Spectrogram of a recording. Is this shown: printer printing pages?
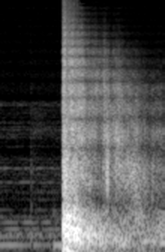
no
